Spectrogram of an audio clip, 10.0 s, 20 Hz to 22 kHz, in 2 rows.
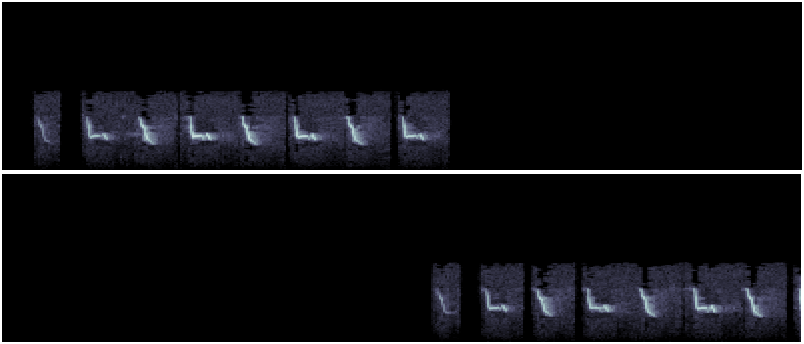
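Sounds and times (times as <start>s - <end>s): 
bird singing: 0.2s - 2.8s, 7.7s - 9.9s.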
